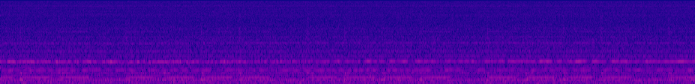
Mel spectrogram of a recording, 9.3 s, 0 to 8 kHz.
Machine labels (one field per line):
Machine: slide rail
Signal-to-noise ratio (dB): 0 dB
